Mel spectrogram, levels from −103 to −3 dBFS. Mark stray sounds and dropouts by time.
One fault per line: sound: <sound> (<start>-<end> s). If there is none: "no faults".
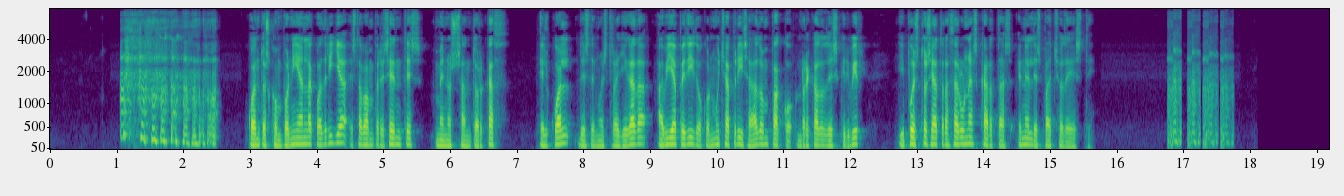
sound: laugh (1.0-2.6 s)
sound: laugh (16.8-17.8 s)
